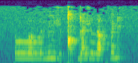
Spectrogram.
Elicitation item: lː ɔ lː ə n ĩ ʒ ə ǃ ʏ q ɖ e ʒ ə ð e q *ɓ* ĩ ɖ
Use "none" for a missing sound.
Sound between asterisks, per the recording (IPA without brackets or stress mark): ɓ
